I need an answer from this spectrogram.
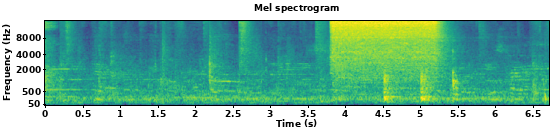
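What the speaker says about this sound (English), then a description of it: "Careful of that steam." Steam hisses loudly at Huai Kwang market in Bangkok, a sudden broad rush lasting about a second and a half over busy market noise with faint voices.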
